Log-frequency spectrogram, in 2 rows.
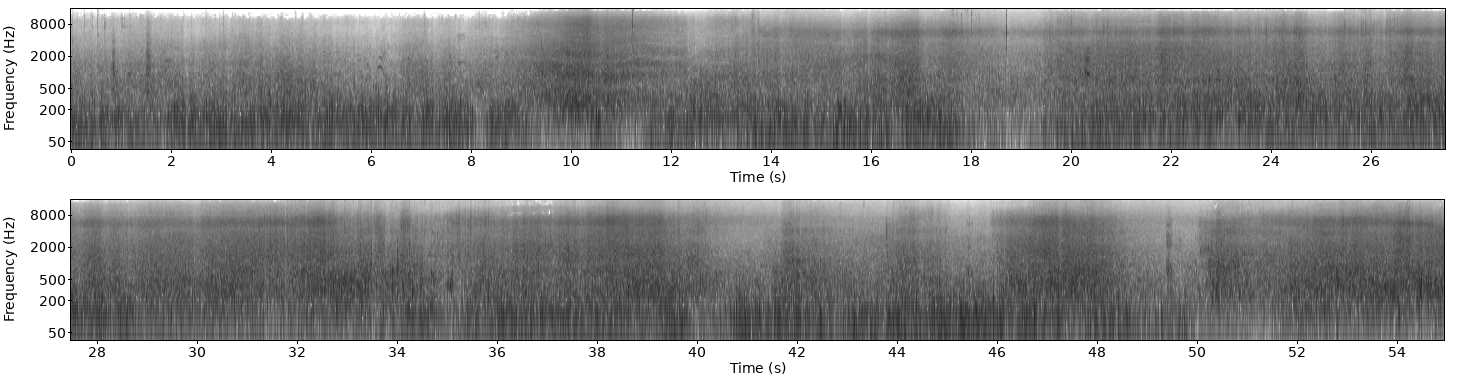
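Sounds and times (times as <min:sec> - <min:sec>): small waves washing onto beach: 0:00.0 - 0:54.9
wind buffeting microphone: 0:00.0 - 0:54.9.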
